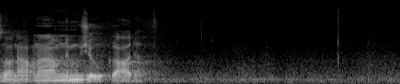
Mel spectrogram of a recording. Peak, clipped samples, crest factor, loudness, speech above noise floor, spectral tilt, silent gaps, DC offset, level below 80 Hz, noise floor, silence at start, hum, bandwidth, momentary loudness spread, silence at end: -8 dBFS; under 0.1%; 18 dB; -22 LUFS; 24 dB; -6.5 dB/octave; none; under 0.1%; -52 dBFS; -45 dBFS; 0 s; none; 16 kHz; 26 LU; 0 s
